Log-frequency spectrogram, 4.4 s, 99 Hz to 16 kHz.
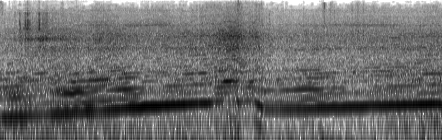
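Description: Porsche 991 GT3's flat-six engine, with an upgraded exhaust, pulling hard under acceleration. Its pitch climbs steadily, then drops sharply as it shifts up about halfway through, then climbs again before a second upshift at the end.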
